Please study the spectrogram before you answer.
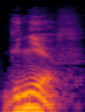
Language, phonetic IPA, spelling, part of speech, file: Russian, [ɡnʲef], гнев, noun, Ru-гнев.ogg
- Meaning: anger; wrath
